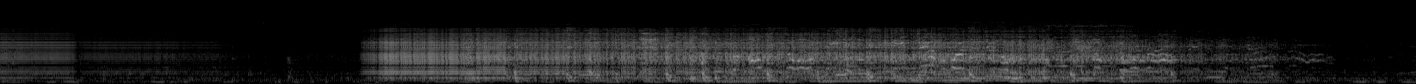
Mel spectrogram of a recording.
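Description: A 1939 Rolax five-valve AM broadcast-band valve radio being tuned by hand. At first there is a faint, fading buzz of electrical interference, which may come from computer gear on the same mains circuit. About three and a half seconds in, a station suddenly comes in playing music through the set's speaker, and it fades away near the end.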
